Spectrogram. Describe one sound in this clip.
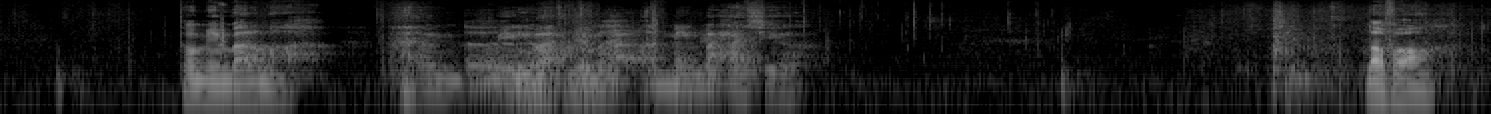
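A young man speaks with animation to a group.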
